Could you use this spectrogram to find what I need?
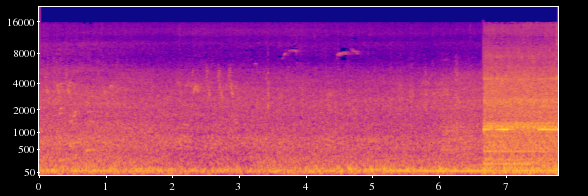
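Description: A pickup truck drives past on a city street.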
